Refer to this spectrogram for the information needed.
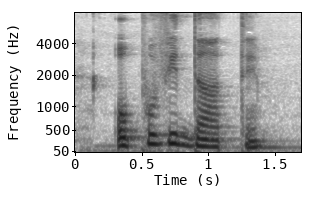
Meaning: to tell, to narrate, to recount, to relate
- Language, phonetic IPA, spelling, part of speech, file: Ukrainian, [ɔpɔʋʲiˈdate], оповідати, verb, Uk-оповідати.ogg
